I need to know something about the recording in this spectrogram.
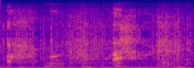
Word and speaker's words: Ahmed: It's Ahmed. Come back. Use your throat. Ahmed.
